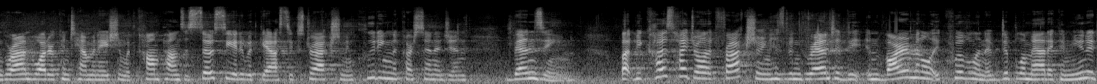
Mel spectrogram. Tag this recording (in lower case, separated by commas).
speech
